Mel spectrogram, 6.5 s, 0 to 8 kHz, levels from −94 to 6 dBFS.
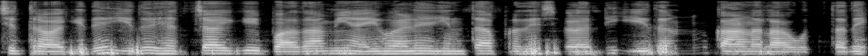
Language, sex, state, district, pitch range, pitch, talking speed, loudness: Kannada, male, Karnataka, Dharwad, 125-145 Hz, 135 Hz, 85 wpm, -16 LUFS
